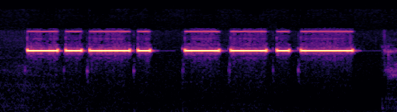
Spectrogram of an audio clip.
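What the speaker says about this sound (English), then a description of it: "we'll see if we can make it beep" A small CW kit built into an Altoids tin, powered by two coin cell batteries, gives a clear, loud, high-pitched electronic tone that starts and stops quickly in a burst of eight keyed beeps of varied length, like Morse code, with quiet gaps between them.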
